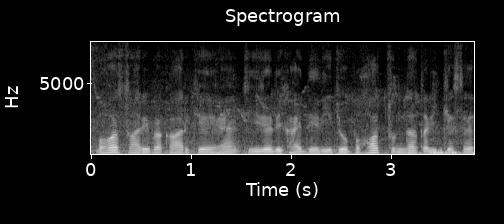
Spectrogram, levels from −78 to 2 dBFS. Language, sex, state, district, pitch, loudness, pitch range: Hindi, male, Delhi, New Delhi, 125 Hz, -19 LUFS, 120-135 Hz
